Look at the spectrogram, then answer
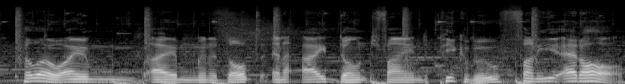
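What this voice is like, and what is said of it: Put-on grown-up adult voice. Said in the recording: “do your best adult voice”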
